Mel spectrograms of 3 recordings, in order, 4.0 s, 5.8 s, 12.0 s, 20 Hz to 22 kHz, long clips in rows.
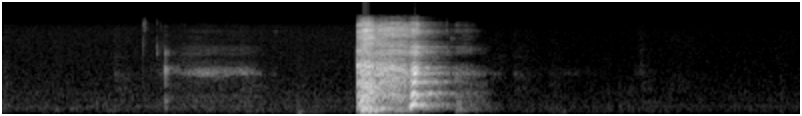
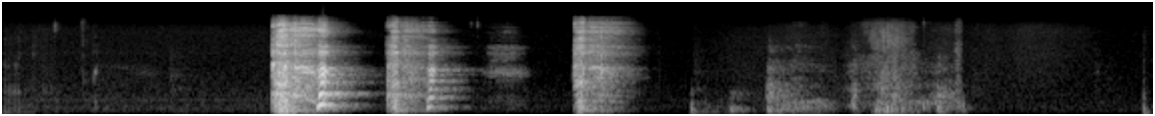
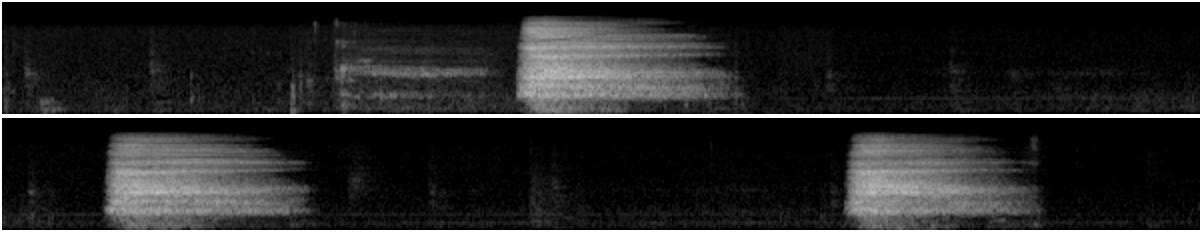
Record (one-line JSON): {"cough_length": "4.0 s", "cough_amplitude": 28557, "cough_signal_mean_std_ratio": 0.22, "three_cough_length": "5.8 s", "three_cough_amplitude": 27171, "three_cough_signal_mean_std_ratio": 0.25, "exhalation_length": "12.0 s", "exhalation_amplitude": 9285, "exhalation_signal_mean_std_ratio": 0.32, "survey_phase": "beta (2021-08-13 to 2022-03-07)", "age": "45-64", "gender": "Female", "wearing_mask": "No", "symptom_none": true, "symptom_onset": "12 days", "smoker_status": "Never smoked", "respiratory_condition_asthma": true, "respiratory_condition_other": false, "recruitment_source": "REACT", "submission_delay": "2 days", "covid_test_result": "Negative", "covid_test_method": "RT-qPCR", "influenza_a_test_result": "Negative", "influenza_b_test_result": "Negative"}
